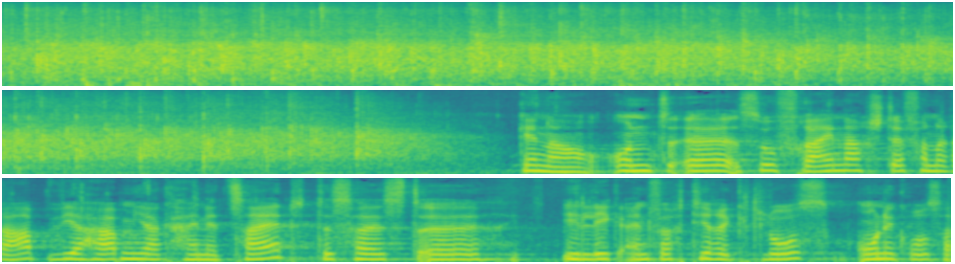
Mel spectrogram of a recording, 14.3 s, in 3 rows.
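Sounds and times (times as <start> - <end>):
audience applause: 0.0 - 7.1
speech: 7.4 - 14.2.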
